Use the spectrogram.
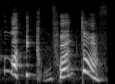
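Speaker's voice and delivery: high burst of real laughter; laughing. Real, not acted. Laughing at the funniest fight she has seen, real high laugh. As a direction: crack up mid-question.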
